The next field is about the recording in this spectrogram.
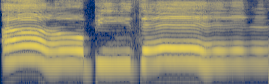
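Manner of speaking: put-on high, whiny, odd mixed-accent voice, drawl on "there". Mocking a friend's voice as sounding like a five-year-old: imitating Yayan's voice. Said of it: "it's kinda like".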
